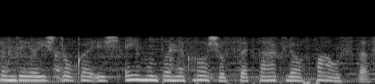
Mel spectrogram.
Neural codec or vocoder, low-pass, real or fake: none; 3.6 kHz; real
